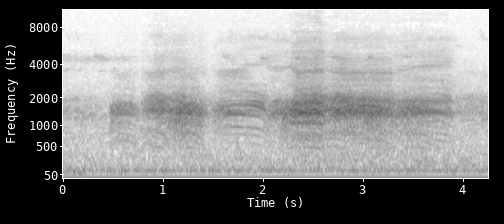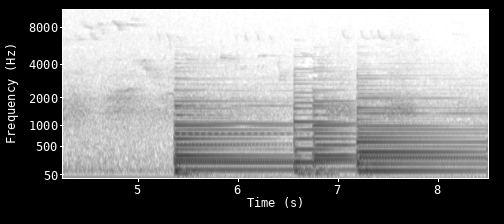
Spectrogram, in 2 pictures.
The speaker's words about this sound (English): So, and the crows just sound a bit fitting at this point.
